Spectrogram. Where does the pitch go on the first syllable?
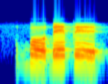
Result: falling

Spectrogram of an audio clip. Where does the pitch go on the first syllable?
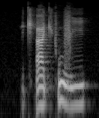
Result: low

